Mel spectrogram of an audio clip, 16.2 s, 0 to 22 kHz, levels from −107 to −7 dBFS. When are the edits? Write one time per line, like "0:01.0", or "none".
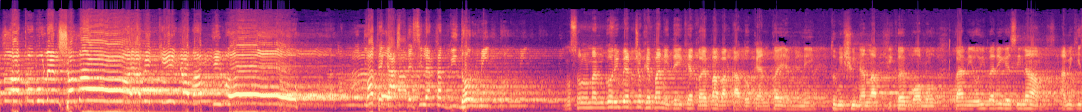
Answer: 0:05.9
